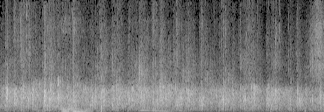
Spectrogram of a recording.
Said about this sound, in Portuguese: Alguém aqui pela primeiríssima vez? Muito bem-vinda. Eu queria uma salva de palmas aqui para essa senhora.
